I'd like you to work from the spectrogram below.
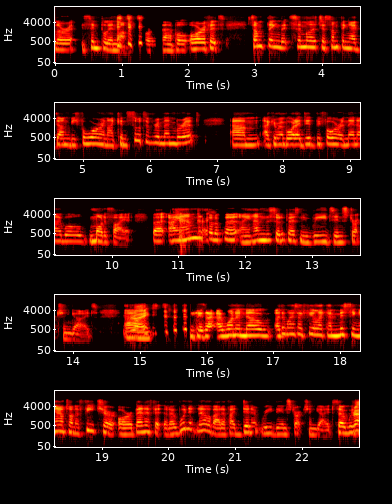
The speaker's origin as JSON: {"language": "English", "region": "England", "country": "United Kingdom", "first_language": "English", "said": "Obviously, I'm English mother tongue."}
